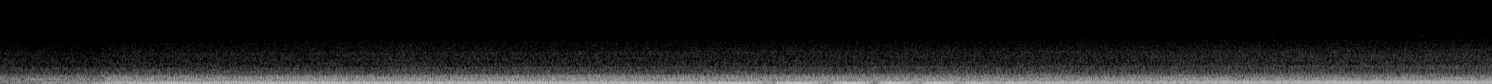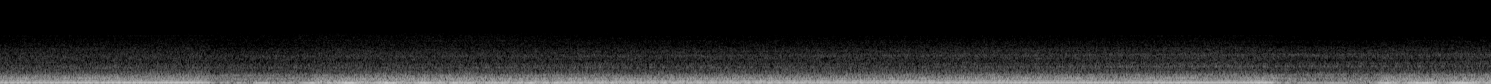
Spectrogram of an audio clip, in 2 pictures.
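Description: A truck engine drones steadily at speed, with brief shifts in pitch.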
